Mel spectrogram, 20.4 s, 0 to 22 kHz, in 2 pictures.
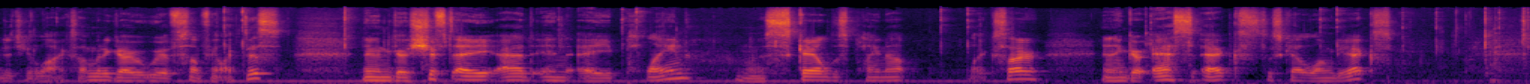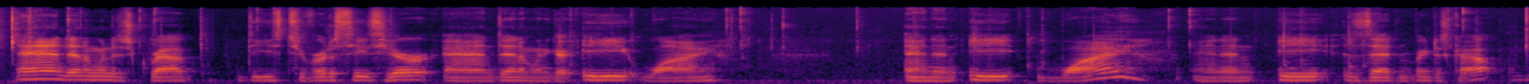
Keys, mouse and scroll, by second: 2.6 shift+a, 4.6-5.0 scroll down 1, 5.0 s, 6.4 click, 7.7 s, 8.9 click, 9.1 scroll down 1, 9.3-11.2 middle drag, 9.6 scroll up 1, 9.7 scroll down 2, 10.3 Tab, 10.7 scroll up 1, 11.2 click, 11.9 shift+click, 14.0 e, 15.2 click, 15.3 scroll down 1, 15.4-18.1 middle drag, 15.9-16.7 scroll up 2, 16.7 e, 18.1 click, 18.8 e, 20.0 click, 20.2 scroll down 2.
